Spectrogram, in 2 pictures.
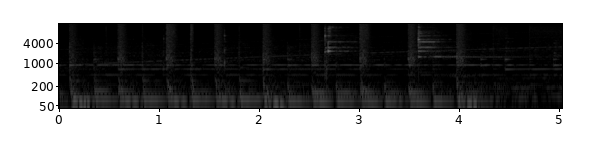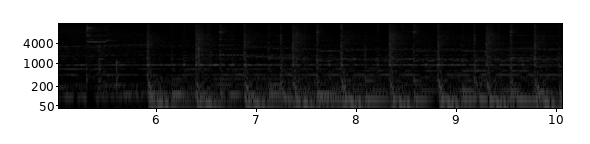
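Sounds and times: electronic music with steady beat: 0.0 - 10.0
bright chiming notes: 2.5 - 5.9.

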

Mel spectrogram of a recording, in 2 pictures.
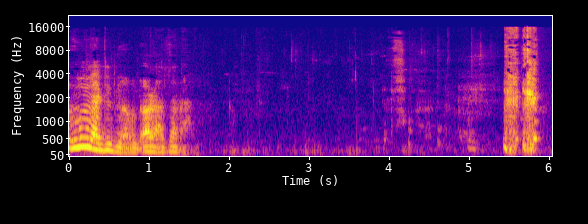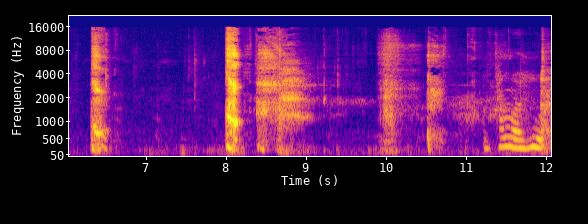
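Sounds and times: person coughing: 10.5 - 10.8.

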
